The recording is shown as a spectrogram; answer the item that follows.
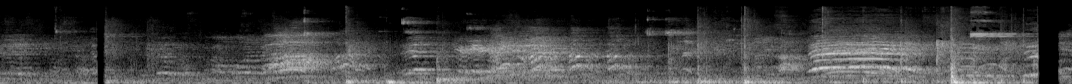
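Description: Volleyball being struck and bouncing on a gym floor during a rally, several sharp hits, amid players and spectators talking and shouting in a gymnasium. A loud drawn-out shout rises over the rest near the end.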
